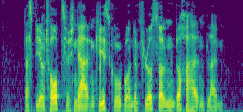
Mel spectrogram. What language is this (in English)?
German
